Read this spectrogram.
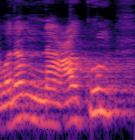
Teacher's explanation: वनमनअकुम, यहाँ पर मीम के यहाँ पर इदगाम शफ़ा भी हो रहा है, तो मीम को मीम से मिलाकर गुन्ना के साथ में पढ़ेंगे।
